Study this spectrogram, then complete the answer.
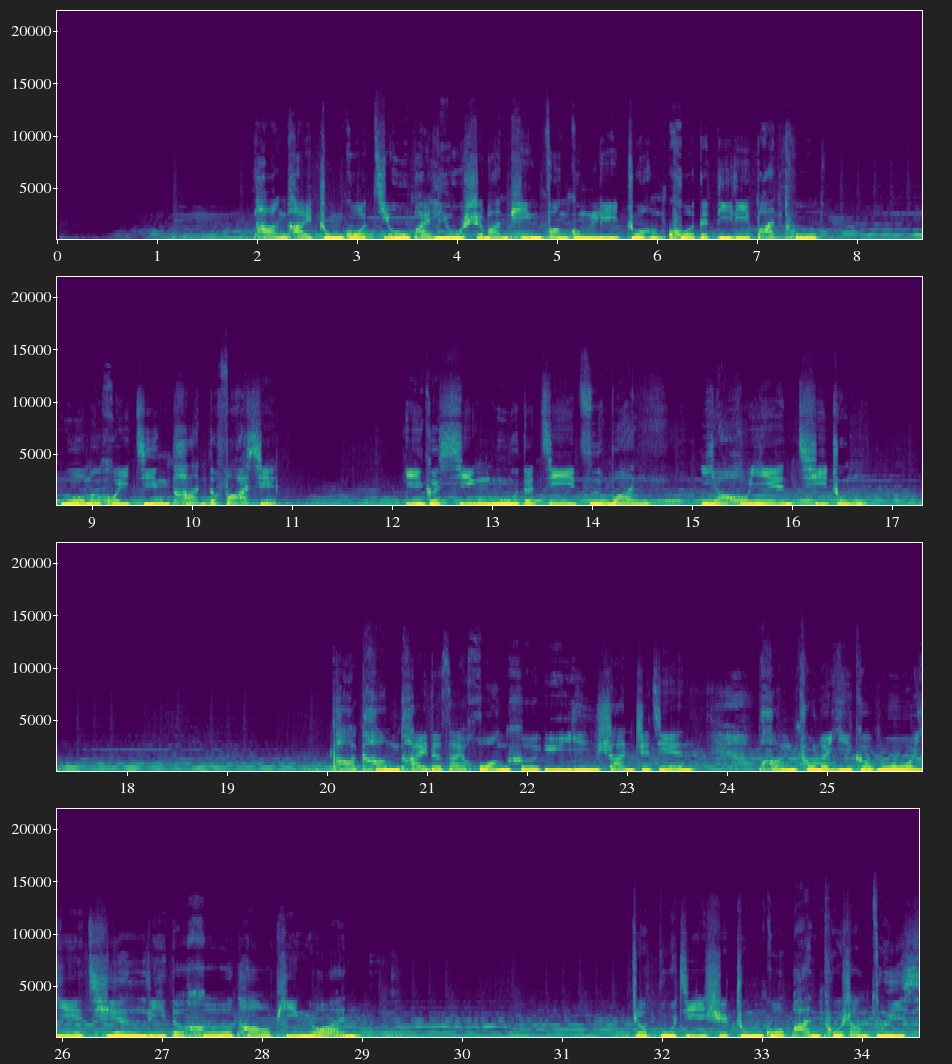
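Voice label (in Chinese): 专题浑厚大气宣传片; 黄河宣传片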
